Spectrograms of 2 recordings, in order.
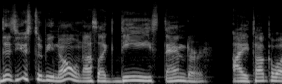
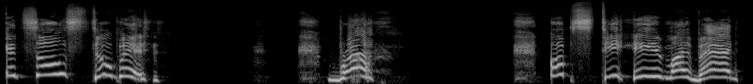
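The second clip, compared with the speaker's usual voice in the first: laughing disbelief; 11 semitones higher, much slower than usual. Real, not acted. Laughing at the absurd statement.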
